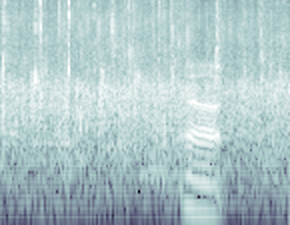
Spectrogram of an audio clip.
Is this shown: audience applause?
yes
